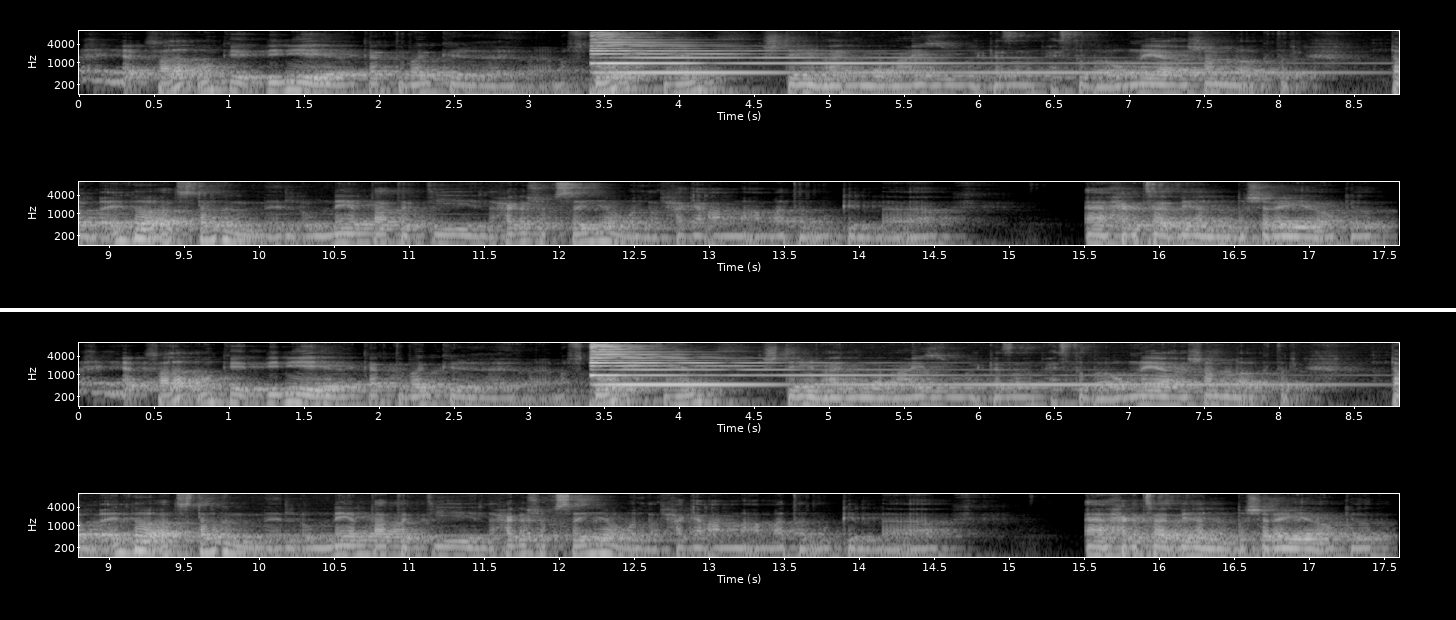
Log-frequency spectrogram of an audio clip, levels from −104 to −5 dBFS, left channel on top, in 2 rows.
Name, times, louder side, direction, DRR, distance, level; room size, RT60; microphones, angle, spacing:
voice 1, 0.1-7.9 8.2-8.4 8.8-14.5 15.5-17.4, right 1 dB, 15° right, 4 dB, 7.1 m, -41 dB
sound 1, 3.4-8.5 10.0-10.1 11.8-11.9, right 2 dB, 35° right, 5.3 m, -33 dB
27.0 x 21.5 x 7.8 m, 0.74 s
head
